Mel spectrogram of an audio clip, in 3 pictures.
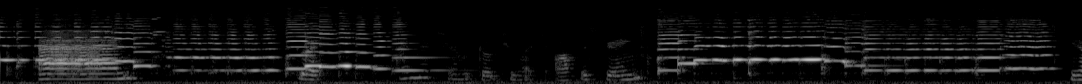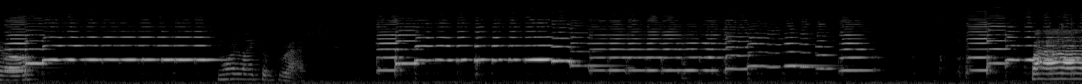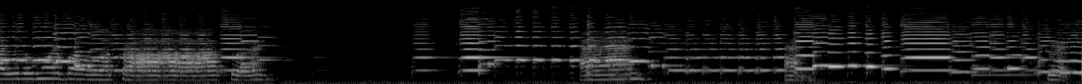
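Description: A violin playing the same short passage of sustained, bowed notes several times over, with brief pauses between the repetitions.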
